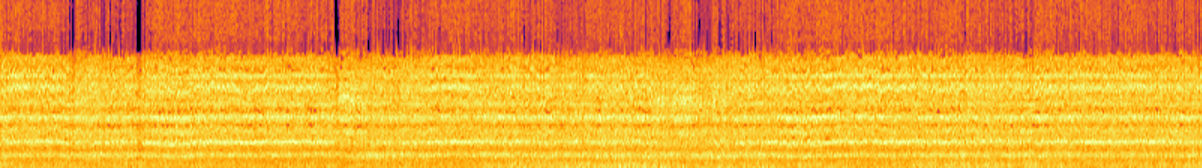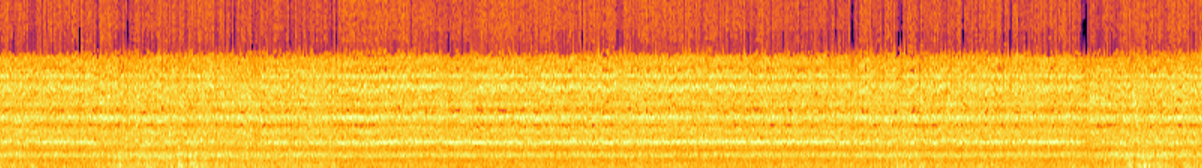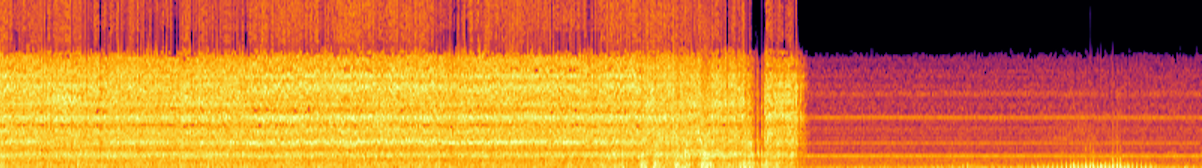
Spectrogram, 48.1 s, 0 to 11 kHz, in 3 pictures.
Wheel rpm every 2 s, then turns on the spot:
230, 230, 230, 230, 230, 230, 230, 230, 230, 230, 230, 230, 230, 230, 240, 230, 230, 230, 230, 230, 230, 80, 0, 0.
none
